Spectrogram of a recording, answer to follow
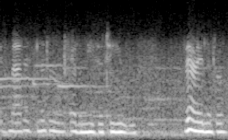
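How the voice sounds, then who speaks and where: A woman playing a young woman ending her engagement in a 1930s radio drama, speaking softly, sorrowful but composed. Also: lowish voice, flat delivery, a little fast, lightly acted. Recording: tinny old radio broadcast with music.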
